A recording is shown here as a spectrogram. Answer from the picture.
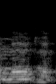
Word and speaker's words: Manichaeism: Manichaeism. Yeah, Manichaeism, yeah. That's how you say it. I found that out recently.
